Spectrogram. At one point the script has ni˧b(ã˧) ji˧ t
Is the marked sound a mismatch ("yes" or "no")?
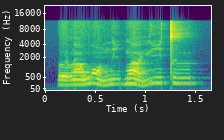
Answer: yes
